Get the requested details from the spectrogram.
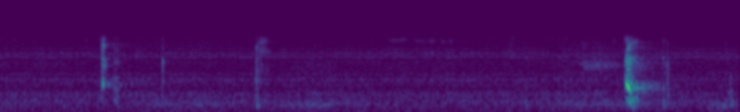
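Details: Hiccups: two sharp, abrupt catches with a few fainter clicks in a quiet room, with someone talking to him.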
